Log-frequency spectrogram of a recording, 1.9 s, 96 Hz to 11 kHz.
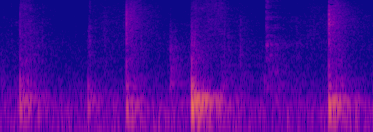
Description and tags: shoes shuffling on the ground
MUS152, shoes, shuffled, shuffles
